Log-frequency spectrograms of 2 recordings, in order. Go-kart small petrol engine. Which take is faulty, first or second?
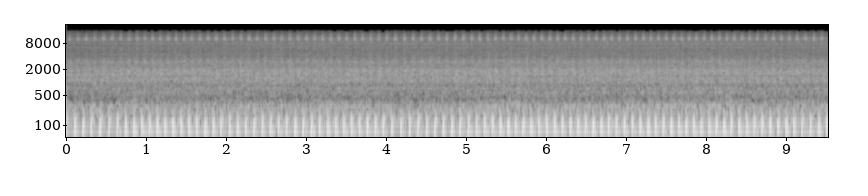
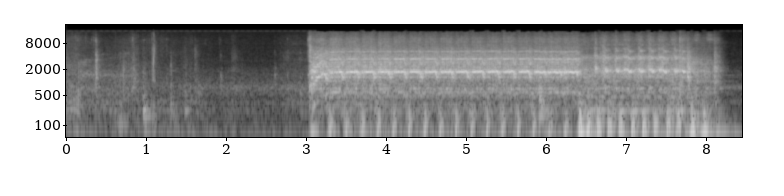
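second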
